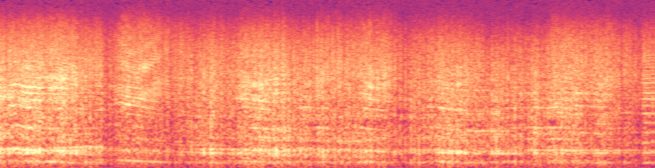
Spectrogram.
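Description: A pack of Formula Atlantic racing cars passing on the pace lap, several four-cylinder Ford BDA engines running together with a crackling exhaust note, their pitch rising and falling as the cars go by.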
